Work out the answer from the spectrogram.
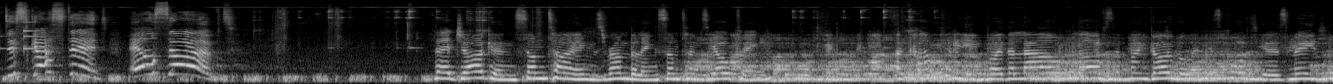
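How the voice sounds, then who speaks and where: A woman's voice: high-pitched, steady tone, measured pace, poor audio. A woman giving a performed reading of an old literary tale at a live performance. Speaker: performance artist reading a story. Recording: music over an outdoor live performance. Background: music.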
